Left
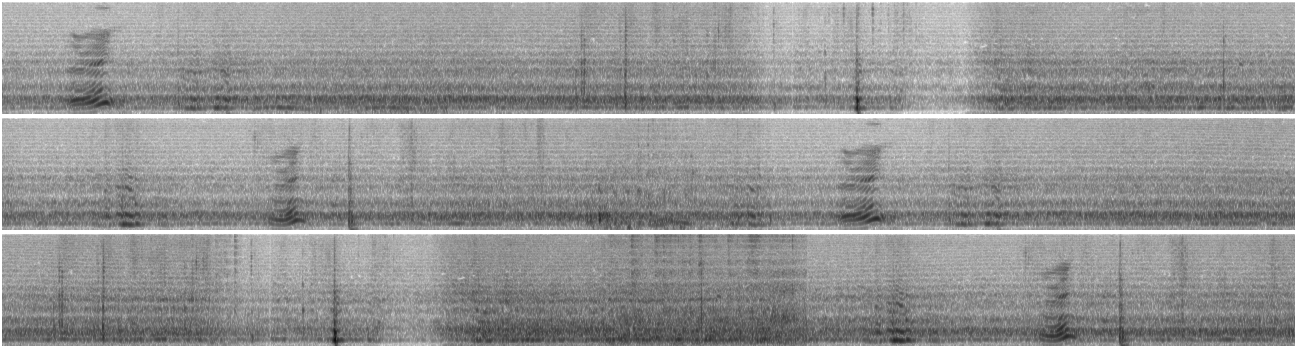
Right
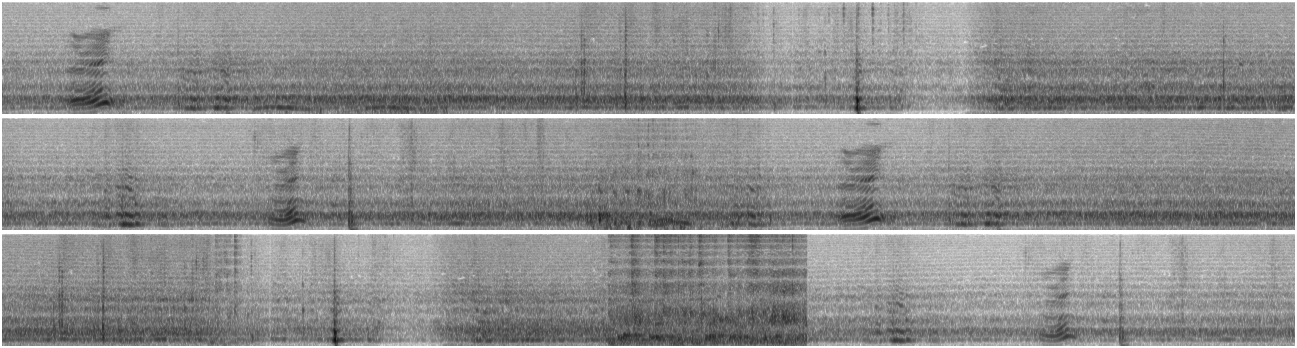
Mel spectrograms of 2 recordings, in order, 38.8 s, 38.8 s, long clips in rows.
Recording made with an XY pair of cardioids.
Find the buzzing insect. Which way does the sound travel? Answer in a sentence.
In this clip you hear the buzzing insect move from right to left.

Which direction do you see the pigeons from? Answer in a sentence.
In this clip you hear the pigeons on the right.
